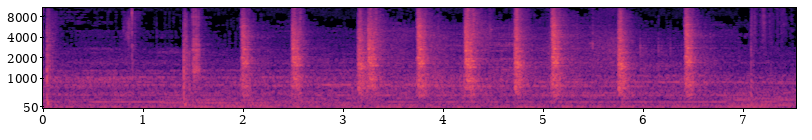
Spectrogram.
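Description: Hands and feet knock rhythmically on a wooden ladder while climbing.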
